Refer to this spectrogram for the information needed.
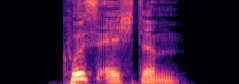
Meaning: strong dative masculine/neuter singular of kussecht
- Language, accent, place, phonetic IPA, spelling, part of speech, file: German, Germany, Berlin, [ˈkʊsˌʔɛçtəm], kussechtem, adjective, De-kussechtem.ogg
